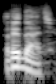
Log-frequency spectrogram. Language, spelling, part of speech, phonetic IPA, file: Russian, рыдать, verb, [rɨˈdatʲ], Ru-рыдать.ogg
- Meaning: to sob, to blubber, to weep (to make noises while crying)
